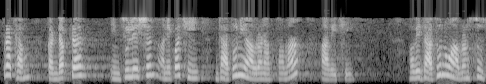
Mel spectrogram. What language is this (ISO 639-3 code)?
guj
